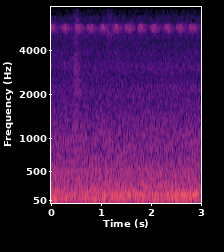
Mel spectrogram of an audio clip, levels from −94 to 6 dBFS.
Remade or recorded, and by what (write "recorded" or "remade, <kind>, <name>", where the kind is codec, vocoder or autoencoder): recorded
